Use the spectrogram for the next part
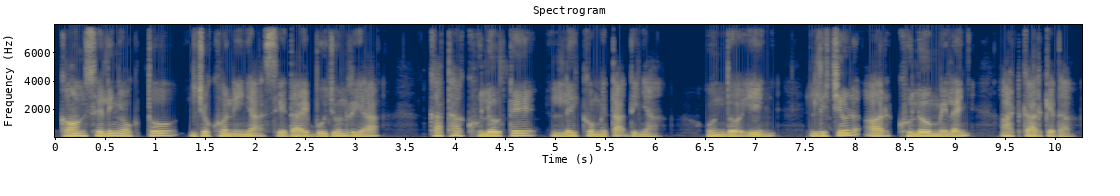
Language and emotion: Santali, fearful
